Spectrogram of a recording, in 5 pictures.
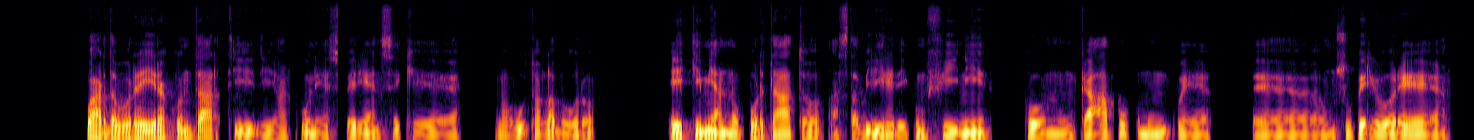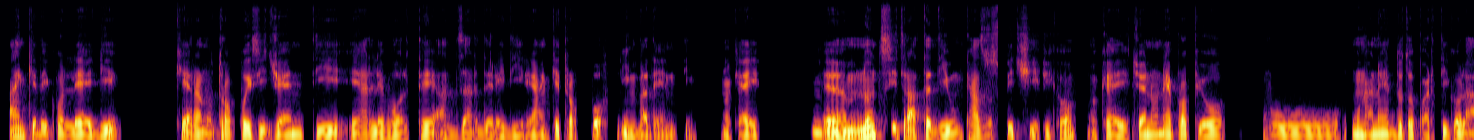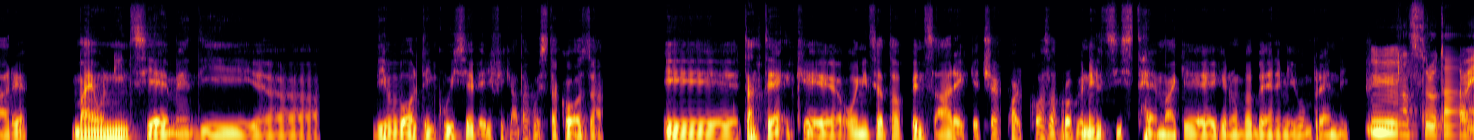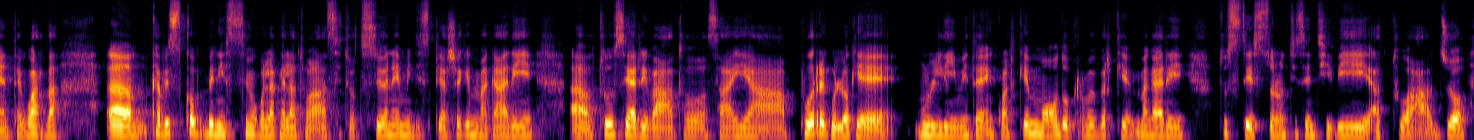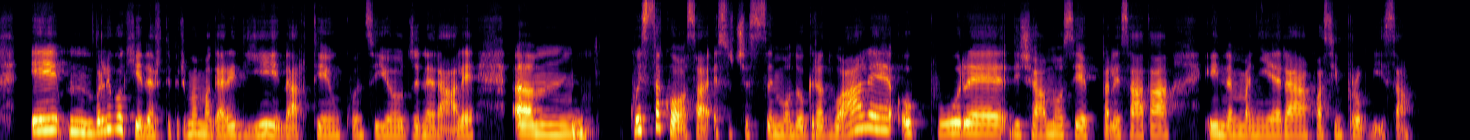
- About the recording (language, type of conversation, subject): Italian, advice, Come posso stabilire dei confini con un capo o un collega troppo esigente?
- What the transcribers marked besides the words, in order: "cioè" said as "ceh"; "proprio" said as "propio"; "proprio" said as "propio"; laughing while speaking: "nel sistema"; other background noise; "proprio" said as "propio"; unintelligible speech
